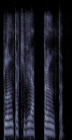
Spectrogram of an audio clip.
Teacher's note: Tem o rotacismo, que é quando a gente troca o L pelo R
